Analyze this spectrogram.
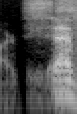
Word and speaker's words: Arvydas: Arvidas.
